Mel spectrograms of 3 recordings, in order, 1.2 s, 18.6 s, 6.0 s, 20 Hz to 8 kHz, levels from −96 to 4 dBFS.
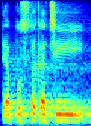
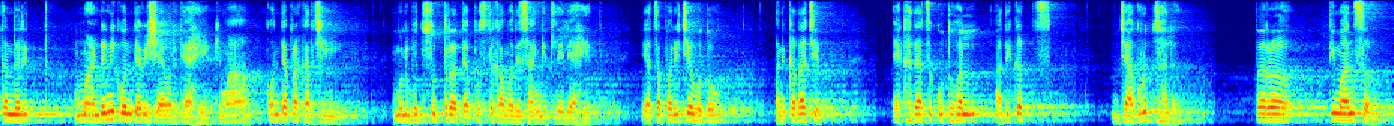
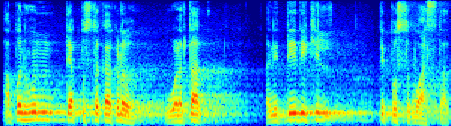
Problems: echo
